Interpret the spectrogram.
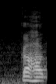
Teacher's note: esa aspiración arrastrada en lugar de la J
